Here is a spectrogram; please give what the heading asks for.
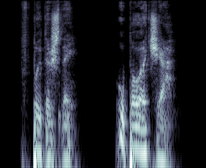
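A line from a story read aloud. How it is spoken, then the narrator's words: Whispered. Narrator (Russian): прошептал он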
